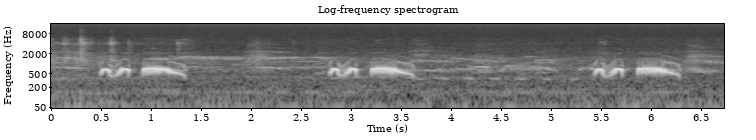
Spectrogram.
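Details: Rainy-season calling by a decoy female spotted dove seeking males. Each phrase is a rapid double hooked coo followed by a fuller drawn-out coo. It is given three times, every two and a half seconds or so, with faint background rustle.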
